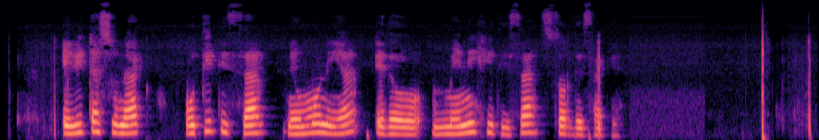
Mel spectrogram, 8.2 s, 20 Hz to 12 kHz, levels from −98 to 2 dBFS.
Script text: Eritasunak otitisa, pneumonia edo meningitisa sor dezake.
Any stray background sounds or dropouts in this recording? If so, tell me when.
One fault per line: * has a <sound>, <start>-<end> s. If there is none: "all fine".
all fine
